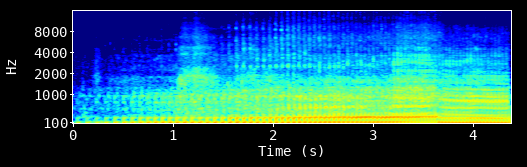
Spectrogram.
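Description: A motorcycle engine, from a Royal Enfield Bullet 350 and Yamaha R15 V4 drag race, runs loud and close with a fast, regular thumping pulse that slowly builds in speed before shifting pitch near the end.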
